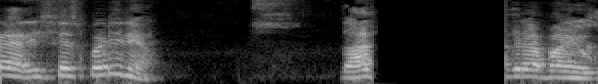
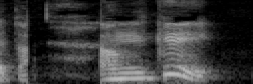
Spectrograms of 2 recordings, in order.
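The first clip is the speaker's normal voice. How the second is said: stretched slow mocking question with a laugh; mock surprised; 2 semitones lower, 4 dB quieter, much slower than usual. Girl mocking the boy's exam threat, slow and amused. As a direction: drag it out, amused and daring. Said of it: "મને કે".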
